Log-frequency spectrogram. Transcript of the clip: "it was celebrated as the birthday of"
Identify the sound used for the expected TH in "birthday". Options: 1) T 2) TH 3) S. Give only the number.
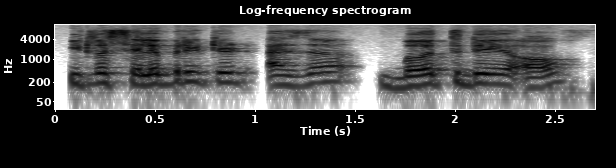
1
